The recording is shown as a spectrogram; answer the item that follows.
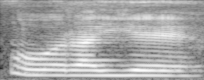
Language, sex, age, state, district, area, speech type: Dogri, male, 30-45, Jammu and Kashmir, Reasi, rural, spontaneous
